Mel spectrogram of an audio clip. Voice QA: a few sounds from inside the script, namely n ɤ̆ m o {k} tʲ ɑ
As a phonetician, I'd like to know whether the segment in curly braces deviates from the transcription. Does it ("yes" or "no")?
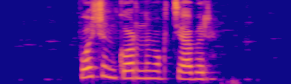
no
